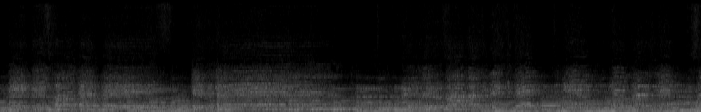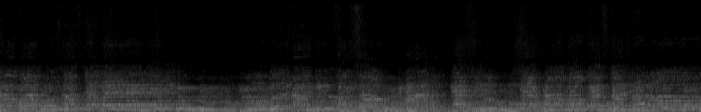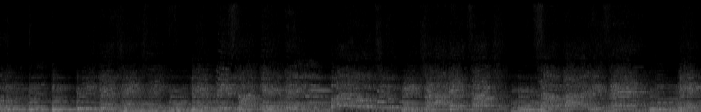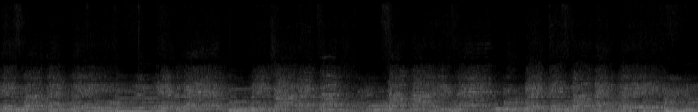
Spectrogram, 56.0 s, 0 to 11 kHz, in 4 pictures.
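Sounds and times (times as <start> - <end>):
choir singing: 0.0 - 56.0.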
